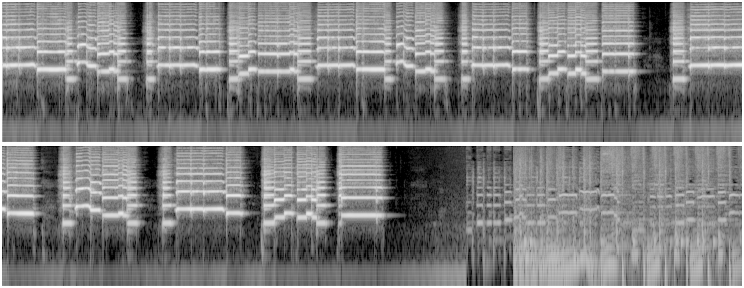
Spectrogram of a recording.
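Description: Flauta de millo, the Colombian cane transverse clarinet with a reed cut into its body, played solo: a bright, reedy cumbia melody in short phrases with brief breaks for breath. After a short pause, recorded music with drums begins near the end.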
